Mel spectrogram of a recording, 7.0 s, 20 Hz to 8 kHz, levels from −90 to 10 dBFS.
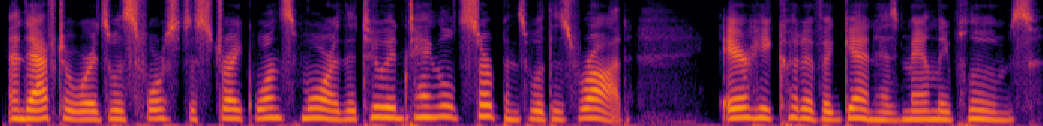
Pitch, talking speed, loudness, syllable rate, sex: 205 Hz, 200 wpm, -19 LUFS, 5.3 syllables/s, female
